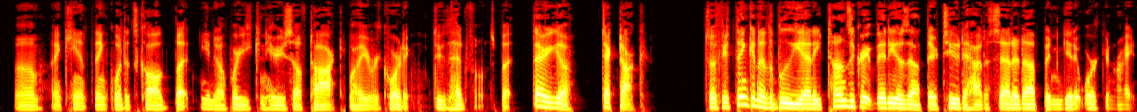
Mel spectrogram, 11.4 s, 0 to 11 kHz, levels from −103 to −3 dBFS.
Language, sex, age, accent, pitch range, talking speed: English, male, 30-49, American, 110-140 Hz, 285 wpm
